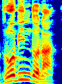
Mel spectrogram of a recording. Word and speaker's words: রবীন্দ্রনাথ: হচ্ছে ঝোঁক তাহলে দেখো রবীন্দ্রনাথ আমি যদি এটাকে এইভাবে বলি রো বিন দ্রো নাথ তাহলে কতগুলো ঝোঁক হলো দেখো তাহলে দেখো রো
